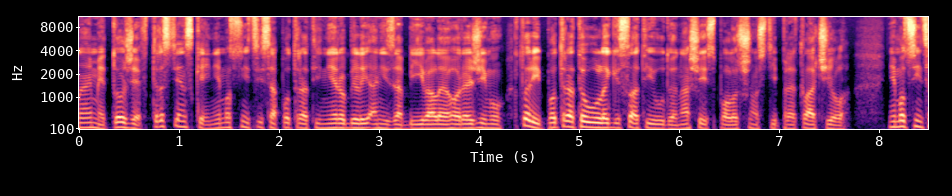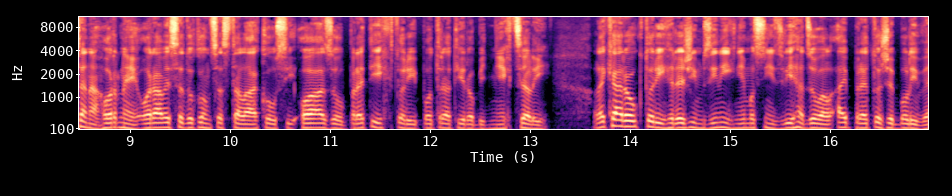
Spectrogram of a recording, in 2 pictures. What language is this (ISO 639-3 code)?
slk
